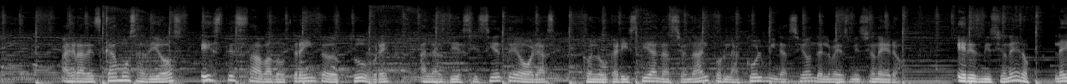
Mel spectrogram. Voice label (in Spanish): PROMO; DOMUND 2021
